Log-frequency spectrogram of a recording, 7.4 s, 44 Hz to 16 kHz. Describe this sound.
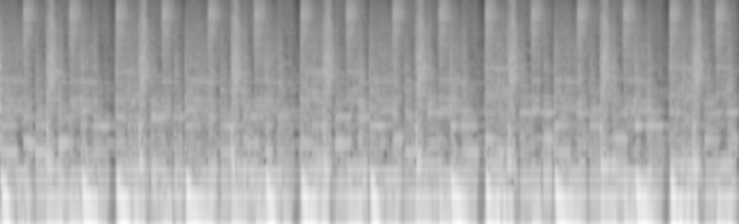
Keep the bass drilling with this slightly classic inspired loop. It's rhythm may not refer to anything from the 80s but the bass synth used for this segment does. In a somewhat modern way I guess.
Made using FL Studio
